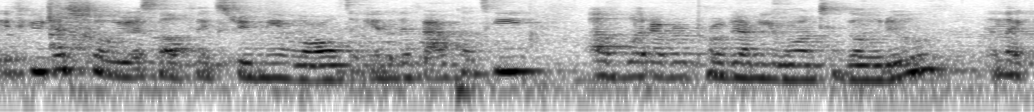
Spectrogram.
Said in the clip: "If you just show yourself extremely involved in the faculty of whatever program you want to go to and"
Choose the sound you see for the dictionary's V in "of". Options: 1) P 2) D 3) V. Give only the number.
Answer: 3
